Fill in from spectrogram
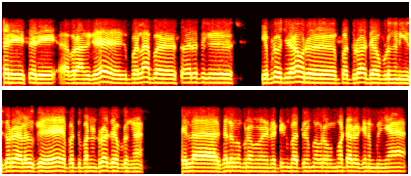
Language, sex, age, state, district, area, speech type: Tamil, male, 60+, Tamil Nadu, Thanjavur, rural, conversation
